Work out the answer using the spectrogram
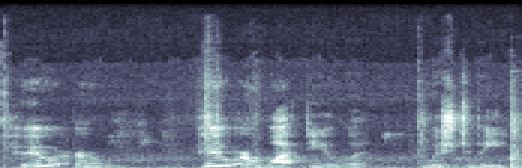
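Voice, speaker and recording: Loud background noise sits behind a woman doing a put-on character voice at a moderate pace. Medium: read story. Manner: solemn, ritual.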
